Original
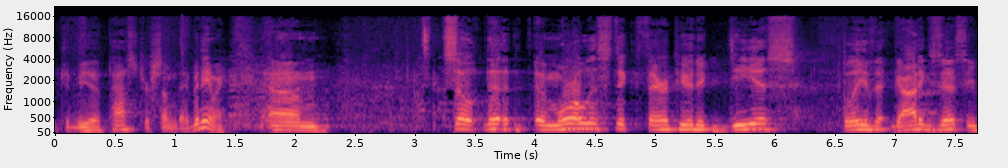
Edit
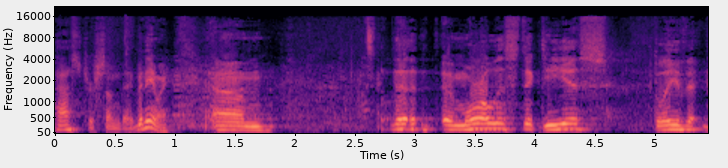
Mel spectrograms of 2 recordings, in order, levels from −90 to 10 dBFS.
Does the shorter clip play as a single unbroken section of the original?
no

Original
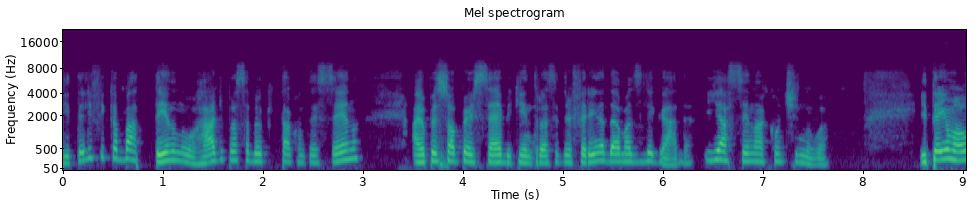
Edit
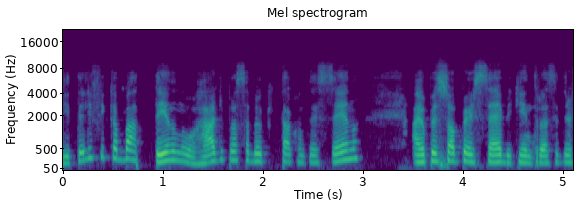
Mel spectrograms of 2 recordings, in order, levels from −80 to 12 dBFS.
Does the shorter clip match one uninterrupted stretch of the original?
yes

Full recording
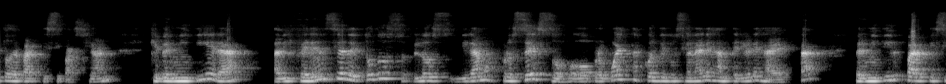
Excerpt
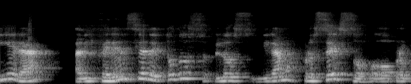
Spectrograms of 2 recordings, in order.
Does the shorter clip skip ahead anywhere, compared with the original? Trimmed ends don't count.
no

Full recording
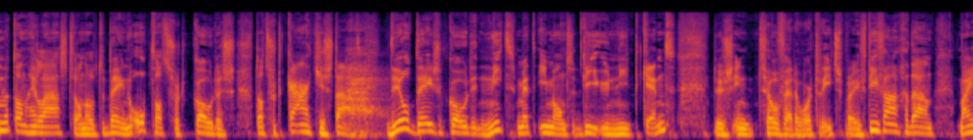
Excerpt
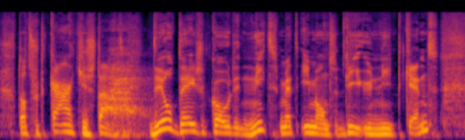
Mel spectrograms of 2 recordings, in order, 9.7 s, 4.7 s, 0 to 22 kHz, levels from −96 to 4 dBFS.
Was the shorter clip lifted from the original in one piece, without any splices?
yes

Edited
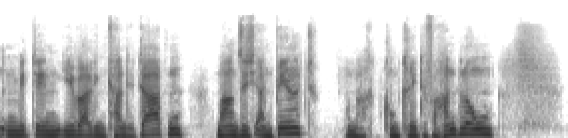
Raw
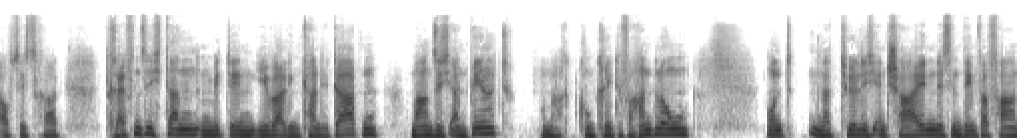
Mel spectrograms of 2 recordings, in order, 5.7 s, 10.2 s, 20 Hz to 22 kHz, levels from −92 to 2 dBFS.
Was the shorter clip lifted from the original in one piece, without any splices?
yes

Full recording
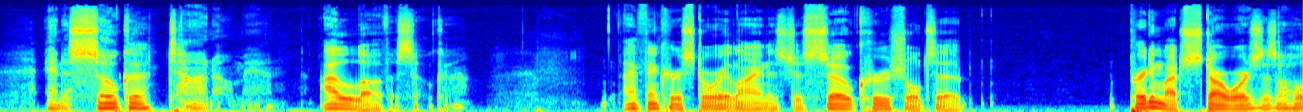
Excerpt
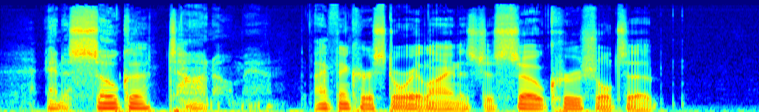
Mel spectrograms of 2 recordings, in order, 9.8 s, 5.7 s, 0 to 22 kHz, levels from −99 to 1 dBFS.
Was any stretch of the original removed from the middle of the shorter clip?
yes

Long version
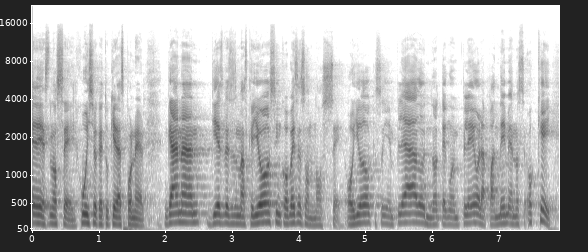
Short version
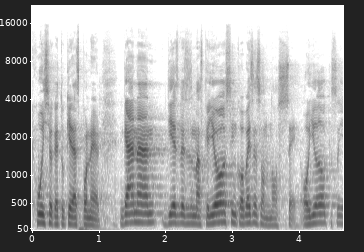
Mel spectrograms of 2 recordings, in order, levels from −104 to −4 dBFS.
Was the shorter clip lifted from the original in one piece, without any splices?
yes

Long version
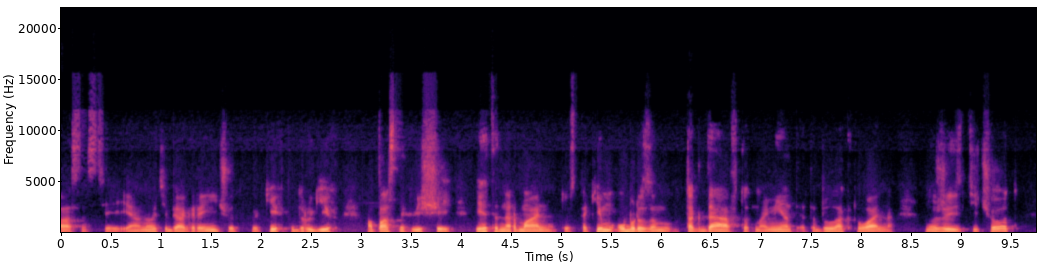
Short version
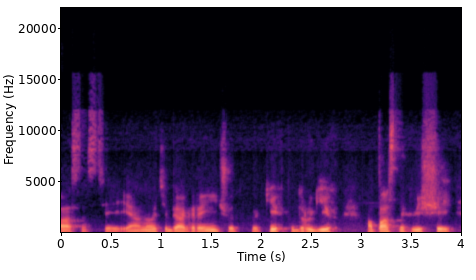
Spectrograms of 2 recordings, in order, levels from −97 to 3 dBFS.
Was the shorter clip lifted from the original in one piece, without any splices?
yes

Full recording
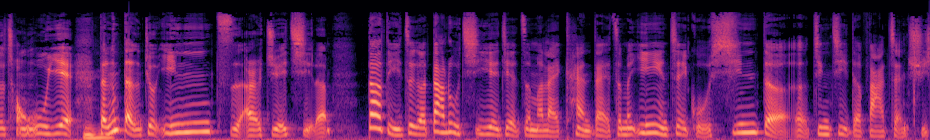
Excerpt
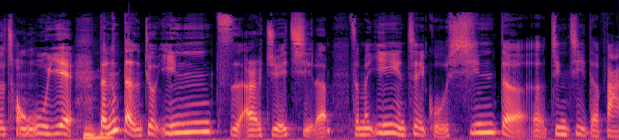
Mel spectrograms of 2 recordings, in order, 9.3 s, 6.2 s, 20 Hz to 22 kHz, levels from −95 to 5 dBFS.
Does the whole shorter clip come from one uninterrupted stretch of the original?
no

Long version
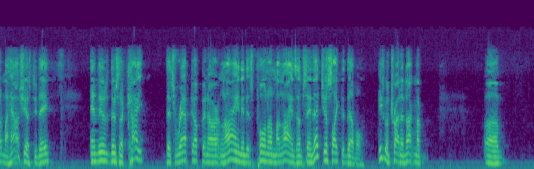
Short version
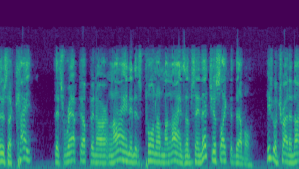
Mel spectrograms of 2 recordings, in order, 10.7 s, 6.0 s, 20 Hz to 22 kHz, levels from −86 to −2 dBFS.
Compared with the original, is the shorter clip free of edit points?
yes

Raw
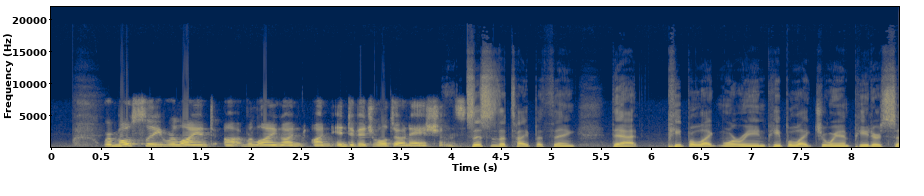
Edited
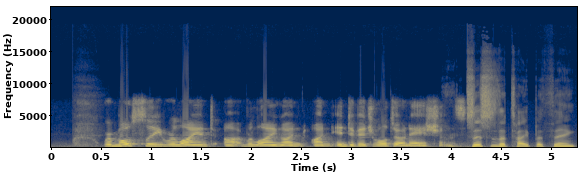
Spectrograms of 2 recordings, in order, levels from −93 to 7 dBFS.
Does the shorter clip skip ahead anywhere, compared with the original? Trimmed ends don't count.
no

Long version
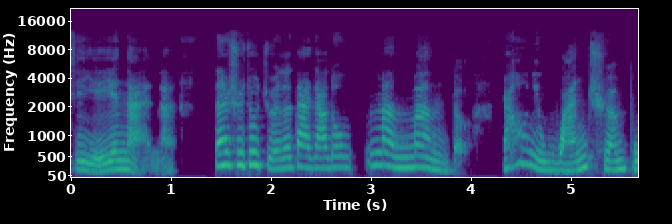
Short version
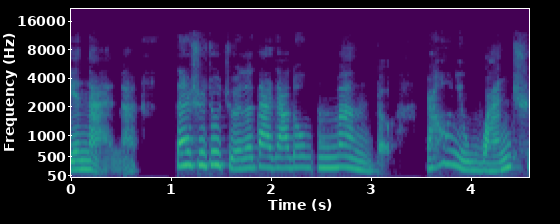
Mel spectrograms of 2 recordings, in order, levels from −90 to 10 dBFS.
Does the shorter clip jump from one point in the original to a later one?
yes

